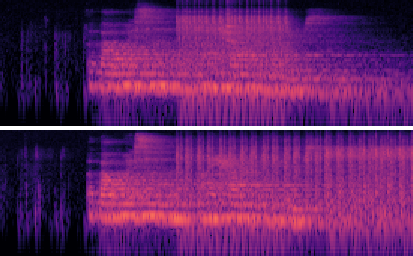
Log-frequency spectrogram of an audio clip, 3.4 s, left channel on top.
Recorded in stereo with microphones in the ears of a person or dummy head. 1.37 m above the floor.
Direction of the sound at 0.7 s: 30° right (ahead or behind).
